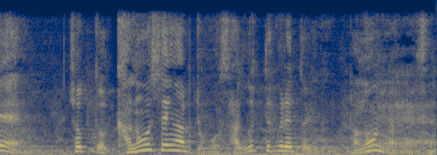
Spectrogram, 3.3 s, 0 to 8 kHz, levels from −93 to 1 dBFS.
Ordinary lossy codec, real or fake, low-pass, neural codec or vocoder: none; fake; 7.2 kHz; codec, 16 kHz, 4 kbps, X-Codec, WavLM features, trained on Multilingual LibriSpeech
